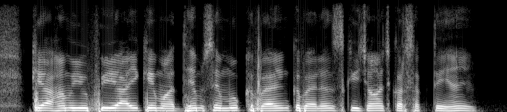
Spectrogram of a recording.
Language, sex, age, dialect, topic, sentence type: Hindi, male, 25-30, Awadhi Bundeli, banking, question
